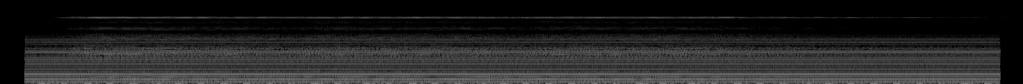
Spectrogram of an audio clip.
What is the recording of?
Buzzy scanner
Recorded with Zoom H5 with XY capsule. Kitchen fluorescent light fixtures.
Synth added to field recorded sound to beef it up. Made with Izotope's Iris 2.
